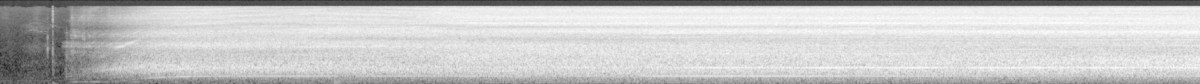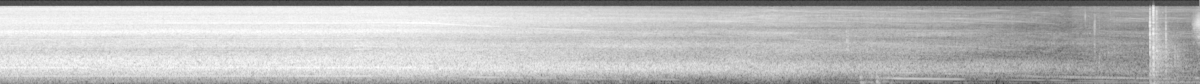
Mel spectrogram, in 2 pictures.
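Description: Handheld plunge router starting up, its whine rising quickly to full speed, then running steadily while it cuts a dado across plywood. About two-thirds of the way through it is switched off and the motor spins down, its pitch falling as it fades over several seconds.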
